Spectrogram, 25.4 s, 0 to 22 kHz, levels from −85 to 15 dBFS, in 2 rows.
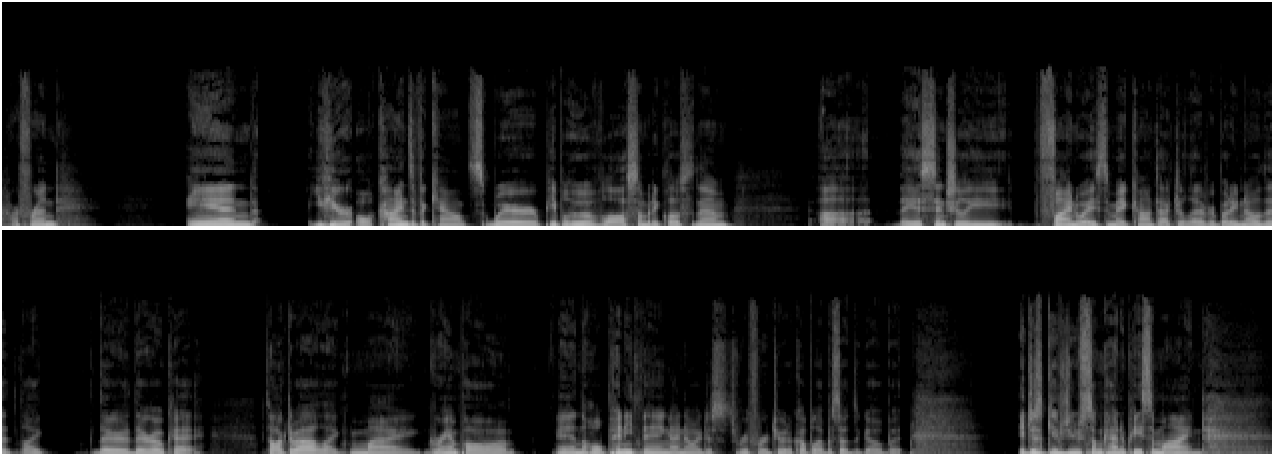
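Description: There are no technical faults to describe anywhere in the recording.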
